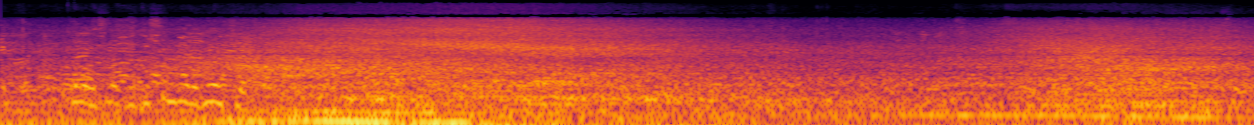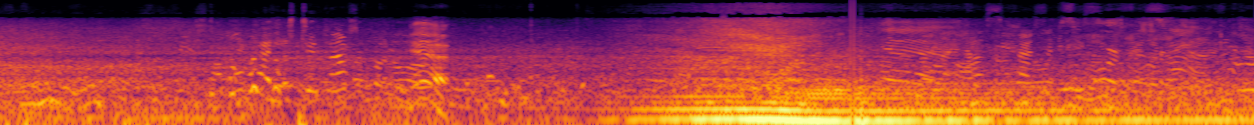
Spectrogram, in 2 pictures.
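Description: A crowd of people murmurs and chatters outdoors.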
